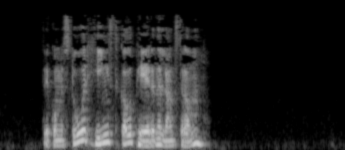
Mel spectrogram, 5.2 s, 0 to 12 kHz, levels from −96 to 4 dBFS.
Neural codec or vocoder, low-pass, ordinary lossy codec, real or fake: none; 10.8 kHz; MP3, 32 kbps; real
